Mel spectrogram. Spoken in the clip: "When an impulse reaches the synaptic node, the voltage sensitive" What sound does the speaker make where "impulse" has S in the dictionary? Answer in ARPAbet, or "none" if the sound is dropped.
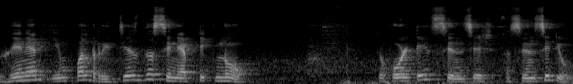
none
